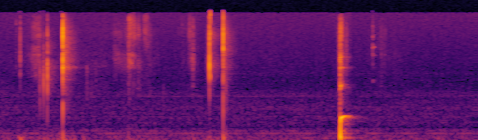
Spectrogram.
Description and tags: Sound of opening a bottle of Glenmorangie whisky (no pouring).
cork, whisky, open, pop, bottle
